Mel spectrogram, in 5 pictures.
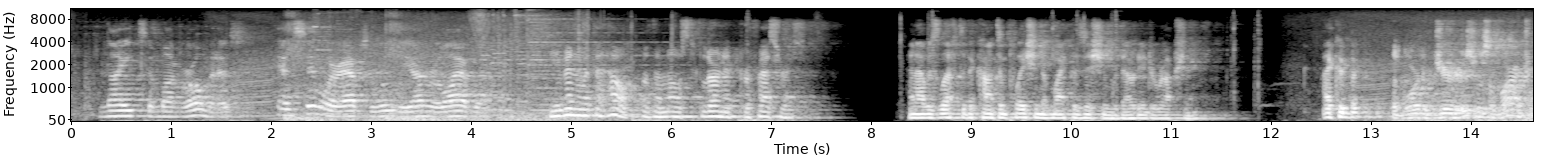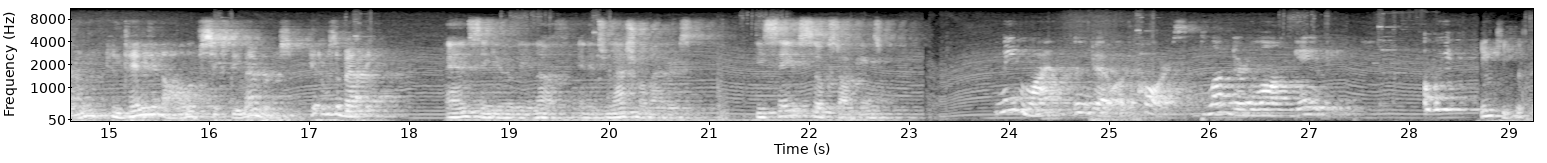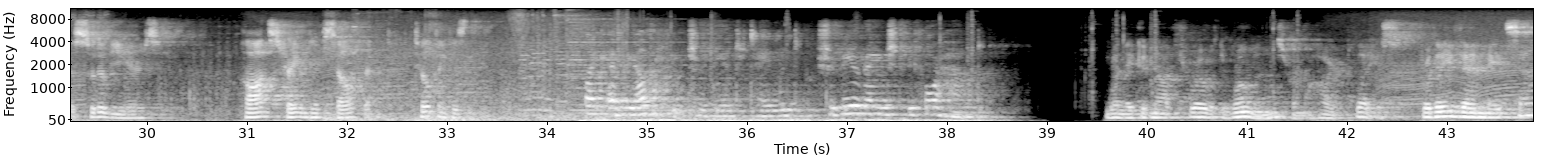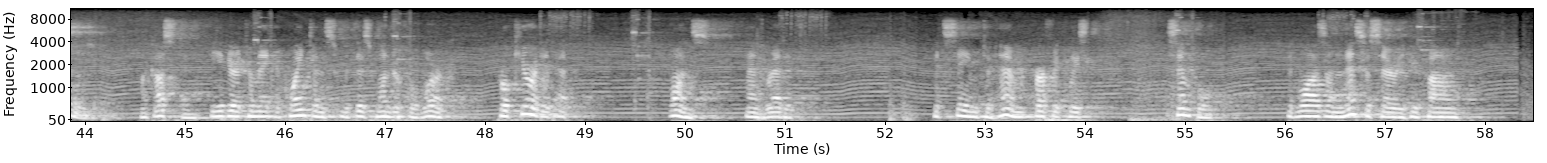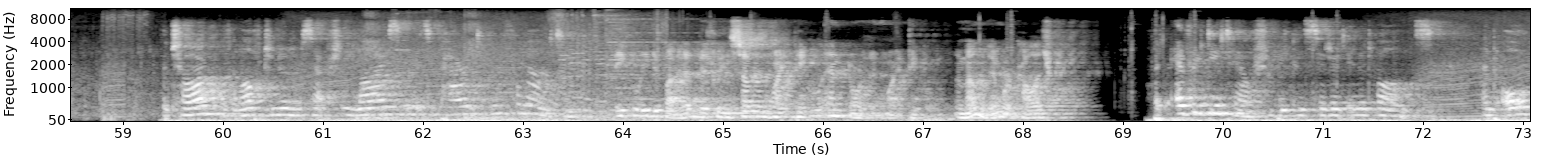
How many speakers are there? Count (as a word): nine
